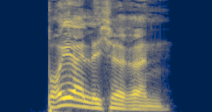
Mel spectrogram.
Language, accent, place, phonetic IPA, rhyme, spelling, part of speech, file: German, Germany, Berlin, [ˈbɔɪ̯ɐlɪçəʁən], -ɔɪ̯ɐlɪçəʁən, bäuerlicheren, adjective, De-bäuerlicheren.ogg
- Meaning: inflection of bäuerlich: 1. strong genitive masculine/neuter singular comparative degree 2. weak/mixed genitive/dative all-gender singular comparative degree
